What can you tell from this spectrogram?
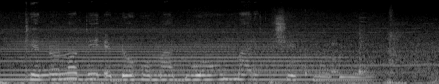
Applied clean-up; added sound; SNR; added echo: none; Wind instrument, woodwind instrument + Mechanisms; 3 dB; none.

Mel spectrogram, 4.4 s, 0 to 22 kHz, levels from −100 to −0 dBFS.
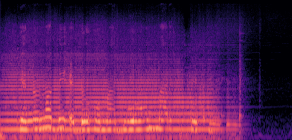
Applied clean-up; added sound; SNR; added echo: neural mask model RNNoise.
